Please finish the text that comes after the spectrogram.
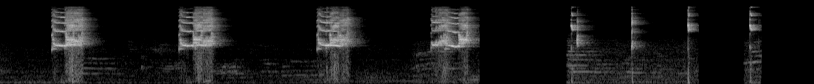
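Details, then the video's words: Lovebird giving separate harsh, shrill squawks in a set of four longer bursts about every 1.3 seconds, followed by four short sharp clicks; quiet gaps between. "LOVEBIRD FIGHTER NGEKEK PANJANG, TERAPI JITU PANCING LOVEBIRD MACET JADI GACOR FIGHTER RAJIN BUNYI"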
